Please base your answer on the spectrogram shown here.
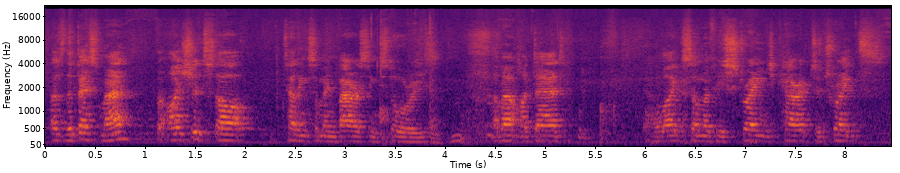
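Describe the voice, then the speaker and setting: A middle-aged man from Merseyside giving a halting, joking best man's speech at a wedding reception. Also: fairly high pitch, fairly even intonation. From Merseyside, England. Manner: warm, joking, halting with many ums. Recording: roomy hall, mic far off, faint noise.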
